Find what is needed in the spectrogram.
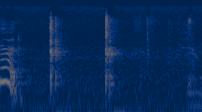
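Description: Two sharp clicks about half a second apart as felt-tip markers are handled, typical of a marker cap being snapped on and pulled off.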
